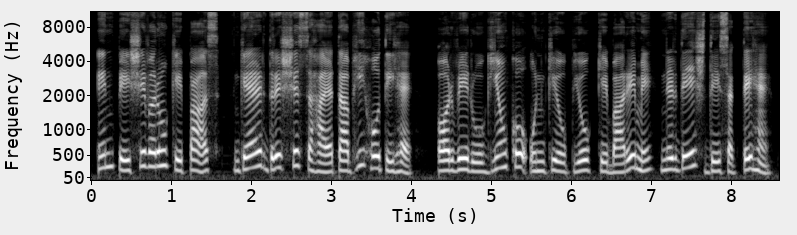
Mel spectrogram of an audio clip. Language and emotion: Hindi, neutral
